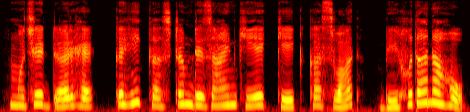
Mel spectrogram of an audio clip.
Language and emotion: Hindi, fearful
